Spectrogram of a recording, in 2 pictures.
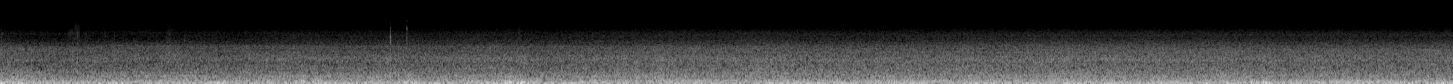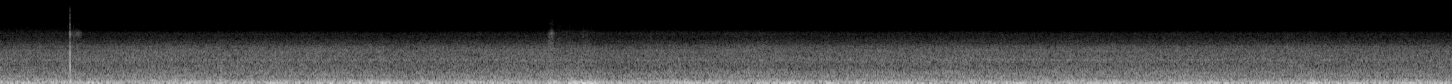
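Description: Steady rumble of a car driving at speed, heard from inside the cabin: engine and tyre noise, strongest in the low end. Two faint ticks come about halfway through.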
